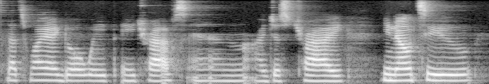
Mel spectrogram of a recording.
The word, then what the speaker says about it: Ahrefs: Then I do a keyword research with Ahrefs, or I don't know how to pronounce that actually. Ahrefs. Ahrefs, yeah, perfect.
